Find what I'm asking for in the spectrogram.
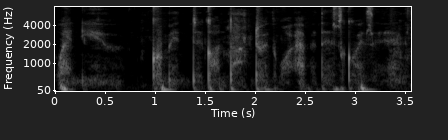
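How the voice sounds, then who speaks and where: A woman is whispering. She goes at a moderate pace. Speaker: podcast host, coach. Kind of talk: whispered ASMR-style podcast conversation. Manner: whispered, soft, relaxing.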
